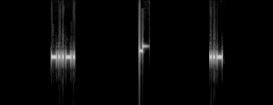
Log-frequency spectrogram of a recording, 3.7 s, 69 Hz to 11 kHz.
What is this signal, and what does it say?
Morse code, heard as a keyed tone, about 48 wpm, 700 Hz. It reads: / U
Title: Single Character (Letter:Number:Punctuation:Prosign) 50wpm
